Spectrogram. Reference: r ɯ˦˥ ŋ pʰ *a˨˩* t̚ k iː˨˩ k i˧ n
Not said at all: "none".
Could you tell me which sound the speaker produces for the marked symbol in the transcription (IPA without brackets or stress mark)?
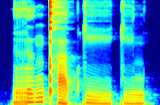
a˨˩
